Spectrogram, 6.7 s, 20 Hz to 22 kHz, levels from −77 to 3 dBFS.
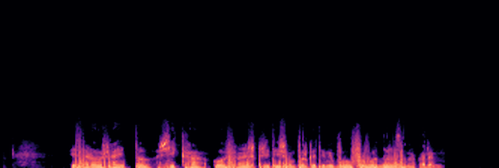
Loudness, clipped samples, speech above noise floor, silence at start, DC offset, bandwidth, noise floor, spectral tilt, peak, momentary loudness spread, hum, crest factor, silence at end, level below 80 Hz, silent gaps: -14 LUFS; under 0.1%; 67 dB; 0.95 s; under 0.1%; 4.9 kHz; -80 dBFS; -10.5 dB/octave; 0 dBFS; 5 LU; none; 14 dB; 0.8 s; -46 dBFS; none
